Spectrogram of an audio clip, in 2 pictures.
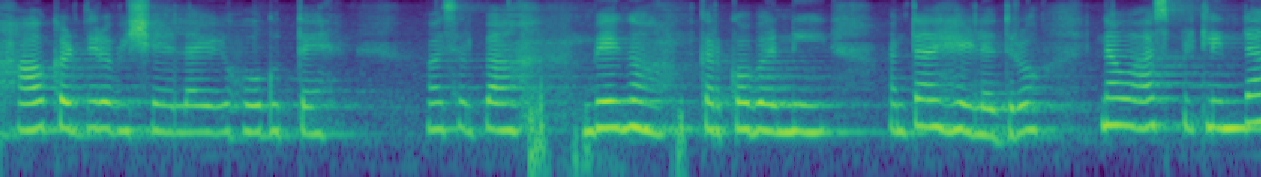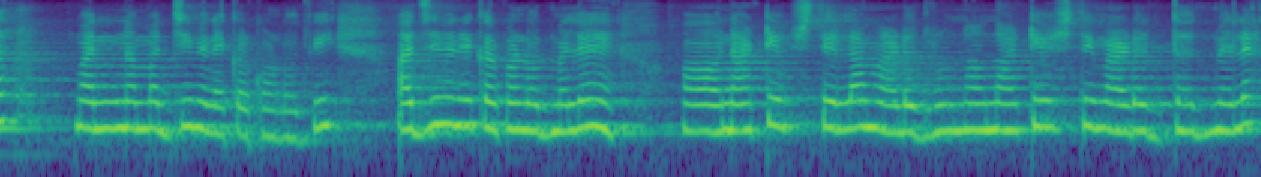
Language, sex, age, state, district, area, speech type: Kannada, female, 18-30, Karnataka, Chikkamagaluru, rural, spontaneous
